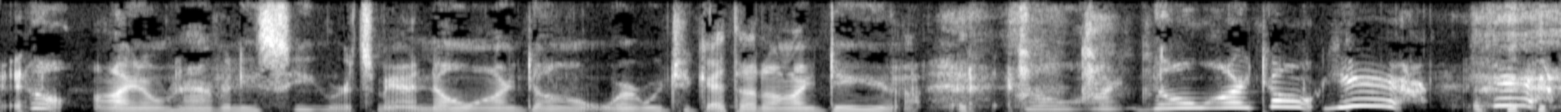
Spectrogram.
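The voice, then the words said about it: Imitates another person's voice, secretive tone. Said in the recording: “I'll leave you with my favorite impression ... Owen Wilson's the one I never get tired of ... he always sounds like he wants to tell me a secret”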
